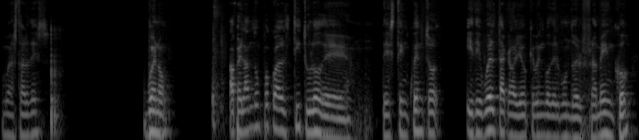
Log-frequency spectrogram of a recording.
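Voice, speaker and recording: A man's voice: mid-range voice, steady tone, normal speed, pauses often, warm tone. A man from the flamenco world giving a lecture-style panel talk, intellectual and emphatic, repeating key phrases. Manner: intellectual, emphatic repetitions, builds arguments. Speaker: panel speaker, flamenco researcher.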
